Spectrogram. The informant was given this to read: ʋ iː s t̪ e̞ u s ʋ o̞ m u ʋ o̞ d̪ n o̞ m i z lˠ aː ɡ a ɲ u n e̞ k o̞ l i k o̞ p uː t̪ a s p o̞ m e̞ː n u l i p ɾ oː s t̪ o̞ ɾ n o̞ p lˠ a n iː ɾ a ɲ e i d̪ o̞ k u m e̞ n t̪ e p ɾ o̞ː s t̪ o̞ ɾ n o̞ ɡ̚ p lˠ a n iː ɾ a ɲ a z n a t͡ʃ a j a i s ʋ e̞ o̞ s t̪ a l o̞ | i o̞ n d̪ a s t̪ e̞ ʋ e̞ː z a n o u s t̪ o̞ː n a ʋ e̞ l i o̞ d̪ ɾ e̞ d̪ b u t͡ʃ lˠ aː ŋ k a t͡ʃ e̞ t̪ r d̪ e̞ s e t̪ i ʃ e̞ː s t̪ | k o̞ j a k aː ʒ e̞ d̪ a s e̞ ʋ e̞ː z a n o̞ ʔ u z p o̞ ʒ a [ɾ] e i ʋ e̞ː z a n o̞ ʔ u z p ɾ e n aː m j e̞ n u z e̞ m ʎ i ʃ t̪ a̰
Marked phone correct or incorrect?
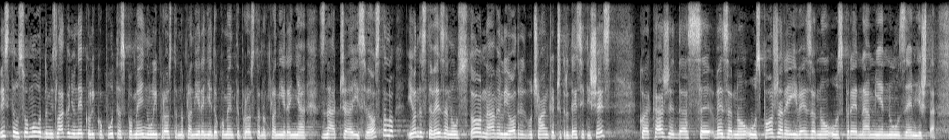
correct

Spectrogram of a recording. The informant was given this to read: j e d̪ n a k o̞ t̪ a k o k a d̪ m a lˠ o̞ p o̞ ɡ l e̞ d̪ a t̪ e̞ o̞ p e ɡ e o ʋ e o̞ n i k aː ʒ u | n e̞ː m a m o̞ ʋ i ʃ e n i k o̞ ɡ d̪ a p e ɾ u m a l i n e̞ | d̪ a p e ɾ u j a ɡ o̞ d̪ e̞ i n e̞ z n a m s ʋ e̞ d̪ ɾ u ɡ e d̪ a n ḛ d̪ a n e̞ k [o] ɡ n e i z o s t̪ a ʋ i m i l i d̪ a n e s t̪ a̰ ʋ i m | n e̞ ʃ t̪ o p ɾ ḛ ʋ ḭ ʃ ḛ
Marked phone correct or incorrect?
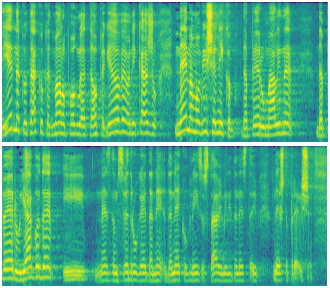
correct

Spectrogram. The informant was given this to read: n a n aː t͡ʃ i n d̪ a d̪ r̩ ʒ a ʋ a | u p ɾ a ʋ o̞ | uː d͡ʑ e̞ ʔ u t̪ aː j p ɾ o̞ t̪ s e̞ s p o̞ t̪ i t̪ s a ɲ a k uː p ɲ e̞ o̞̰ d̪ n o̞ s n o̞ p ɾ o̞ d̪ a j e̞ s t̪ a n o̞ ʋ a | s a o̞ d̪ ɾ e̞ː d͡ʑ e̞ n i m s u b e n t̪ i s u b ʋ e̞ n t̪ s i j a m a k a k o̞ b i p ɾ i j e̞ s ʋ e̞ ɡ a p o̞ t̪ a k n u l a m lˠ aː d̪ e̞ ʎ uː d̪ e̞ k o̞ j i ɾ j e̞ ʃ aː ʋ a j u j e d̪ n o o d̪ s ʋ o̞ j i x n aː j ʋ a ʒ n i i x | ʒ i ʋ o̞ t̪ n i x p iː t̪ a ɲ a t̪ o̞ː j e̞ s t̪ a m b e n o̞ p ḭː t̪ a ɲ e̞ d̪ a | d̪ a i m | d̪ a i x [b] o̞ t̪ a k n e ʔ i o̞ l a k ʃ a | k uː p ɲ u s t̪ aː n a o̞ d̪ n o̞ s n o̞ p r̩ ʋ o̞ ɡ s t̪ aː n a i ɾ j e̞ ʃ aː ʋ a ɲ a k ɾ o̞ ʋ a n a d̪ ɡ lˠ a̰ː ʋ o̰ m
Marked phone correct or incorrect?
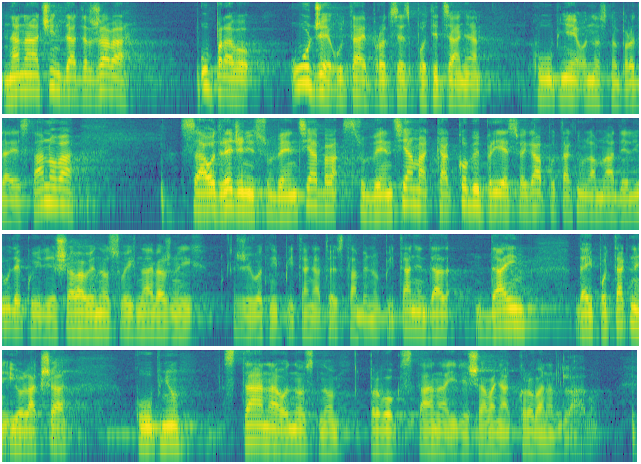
incorrect: p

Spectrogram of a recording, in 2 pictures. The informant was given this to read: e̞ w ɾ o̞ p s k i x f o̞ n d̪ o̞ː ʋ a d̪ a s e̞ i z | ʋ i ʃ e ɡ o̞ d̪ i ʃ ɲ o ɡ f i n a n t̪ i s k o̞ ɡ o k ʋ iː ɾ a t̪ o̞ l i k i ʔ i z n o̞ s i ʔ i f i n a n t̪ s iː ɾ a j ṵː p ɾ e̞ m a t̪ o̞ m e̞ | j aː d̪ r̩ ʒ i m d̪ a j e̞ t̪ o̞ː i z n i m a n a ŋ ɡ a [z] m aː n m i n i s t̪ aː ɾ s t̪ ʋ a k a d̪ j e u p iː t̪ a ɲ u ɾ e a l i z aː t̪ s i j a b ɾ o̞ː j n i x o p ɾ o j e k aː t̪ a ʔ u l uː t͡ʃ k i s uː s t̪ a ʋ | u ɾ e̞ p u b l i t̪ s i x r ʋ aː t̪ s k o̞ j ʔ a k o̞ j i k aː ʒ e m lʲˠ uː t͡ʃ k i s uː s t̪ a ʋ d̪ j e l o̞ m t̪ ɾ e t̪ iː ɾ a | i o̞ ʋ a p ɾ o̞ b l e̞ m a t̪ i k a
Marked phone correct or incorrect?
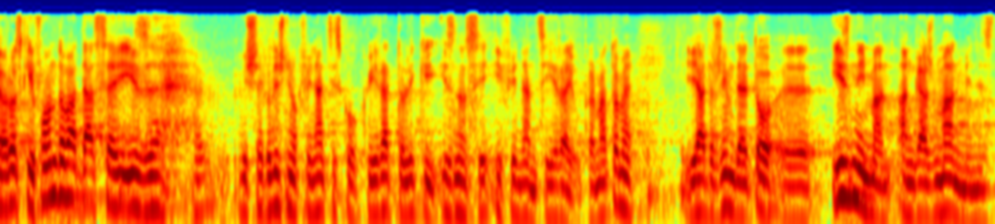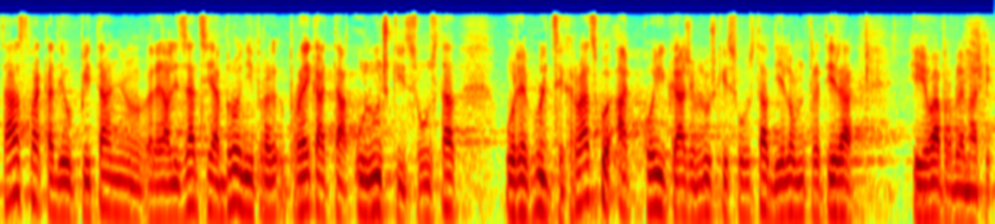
incorrect: ʒ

